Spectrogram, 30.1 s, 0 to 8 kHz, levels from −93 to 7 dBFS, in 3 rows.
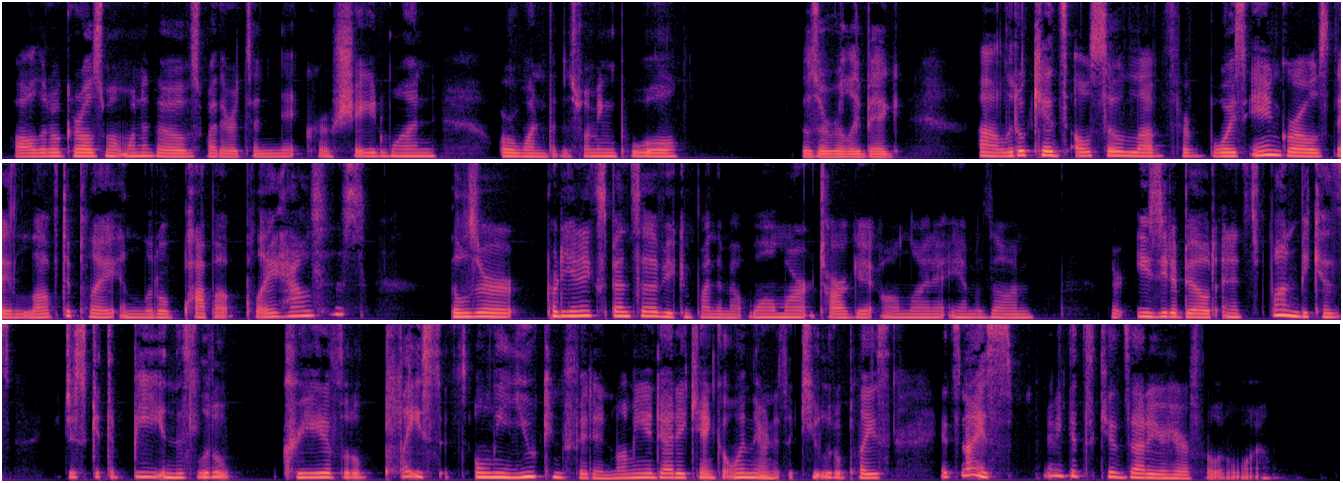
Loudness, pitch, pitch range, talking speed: -27 LUFS, 180 Hz, 160-210 Hz, 210 wpm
